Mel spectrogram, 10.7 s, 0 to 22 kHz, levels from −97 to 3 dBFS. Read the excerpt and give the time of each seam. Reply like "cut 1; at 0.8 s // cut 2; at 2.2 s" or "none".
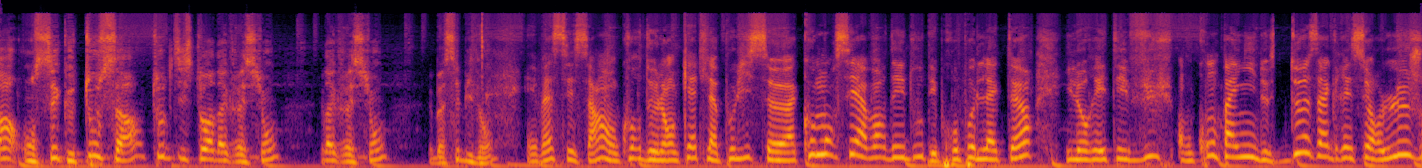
cut 1; at 1.3 s // cut 2; at 2.4 s // cut 3; at 7.0 s // cut 4; at 9.5 s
